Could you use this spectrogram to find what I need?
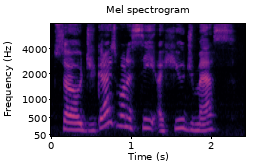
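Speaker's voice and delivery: usual speaking voice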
